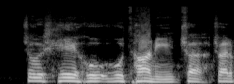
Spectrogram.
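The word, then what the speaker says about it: Shohei Ohtani: I'm saying and and for someone like like show he Otani try try to pronounce that correct iy came from Japan looked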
